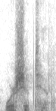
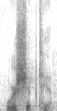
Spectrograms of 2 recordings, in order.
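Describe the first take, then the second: The two takes are said the same way.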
